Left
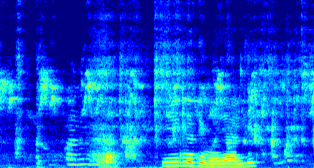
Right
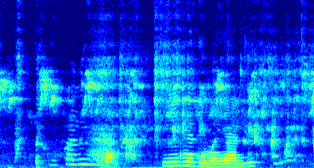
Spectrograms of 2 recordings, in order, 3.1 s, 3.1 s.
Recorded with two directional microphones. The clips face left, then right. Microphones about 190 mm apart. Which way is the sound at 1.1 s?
30° left (ahead or behind).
